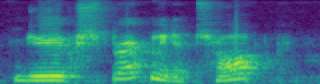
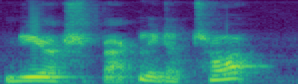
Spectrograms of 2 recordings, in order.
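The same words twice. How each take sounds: First: A hint of a suave Scottish spy, said once more; lightly voiced Bond, questioning rise; Sean Connery impression. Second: A hint of a suave Scottish spy; lightly voiced Bond, questioning rise; Sean Connery impression. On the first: Reviewer repeating Bond's famous line, light Connery impression. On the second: Reviewer quoting Bond's famous line, light Connery impression. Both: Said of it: "And Sean Connery goes".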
